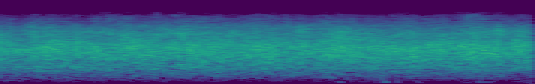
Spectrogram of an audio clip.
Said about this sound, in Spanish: Wow, yo creo que eso vale la pena que demos un aplauso, ¿verdad?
